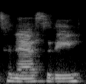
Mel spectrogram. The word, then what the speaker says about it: Tona City: So you guys, if you follow me on Instagram at Tona City or Twitter, I pronounce it tenacity because I'm a nerd.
